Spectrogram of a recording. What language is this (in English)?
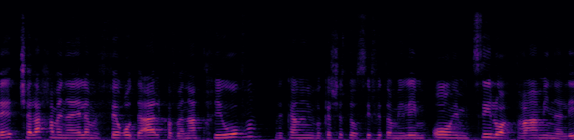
Hebrew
